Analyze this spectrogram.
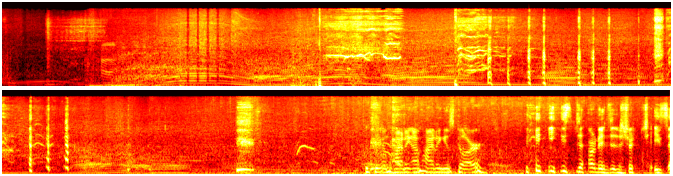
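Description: A sports car engine starts and revs, rising and falling as the car speeds up and slows down.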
